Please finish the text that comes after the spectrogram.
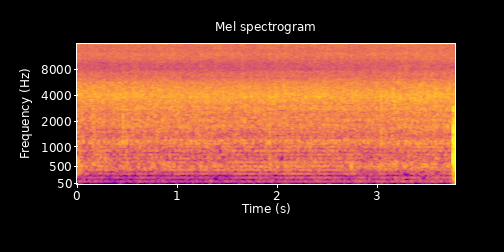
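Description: Ground meat sizzles steadily in a pan while being browned for a spinach dish, a constant hiss close by with no talk over it.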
